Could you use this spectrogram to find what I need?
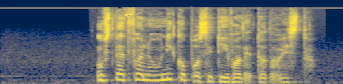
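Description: A young woman speaks calmly and firmly.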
